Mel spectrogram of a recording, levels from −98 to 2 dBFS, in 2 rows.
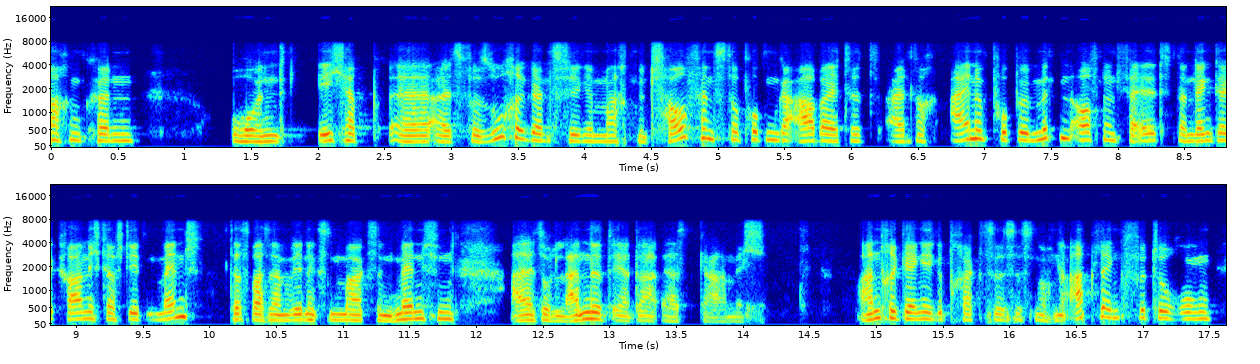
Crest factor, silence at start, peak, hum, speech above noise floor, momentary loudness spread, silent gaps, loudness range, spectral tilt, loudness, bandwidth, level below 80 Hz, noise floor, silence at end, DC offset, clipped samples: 20 dB; 0 s; -6 dBFS; none; 35 dB; 11 LU; none; 3 LU; -6.5 dB/octave; -26 LUFS; 8 kHz; -60 dBFS; -61 dBFS; 0.15 s; under 0.1%; under 0.1%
